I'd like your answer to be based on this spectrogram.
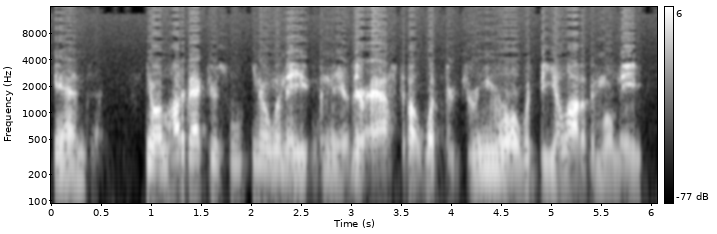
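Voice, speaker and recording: A man's voice: mid-range voice, steady tone, brisk, a bit bright, no echo, poor audio. Male radio guest, mid-range voice, enthusiastic and explanatory, conversational, dry close sound. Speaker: guest, audio drama actor. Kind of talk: casual radio interview.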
